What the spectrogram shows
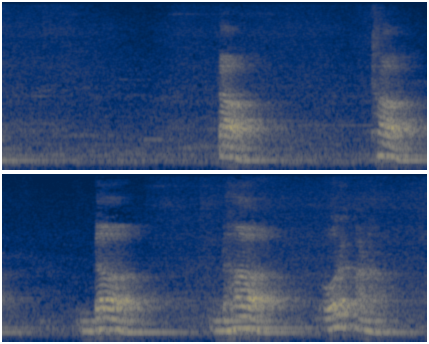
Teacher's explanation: तो इनका उच्चारण स्थान जो है वो है मूर्धा, ये मूर्धा है। तो इन ध्वनियों को कहेंगे मूर्धन्य, ठीक है, मूर्धन्य ध्वनि, ये हो जाएगी मूर्धन्य ध्वनि।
